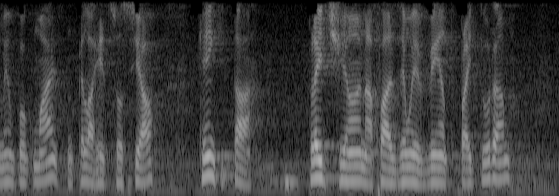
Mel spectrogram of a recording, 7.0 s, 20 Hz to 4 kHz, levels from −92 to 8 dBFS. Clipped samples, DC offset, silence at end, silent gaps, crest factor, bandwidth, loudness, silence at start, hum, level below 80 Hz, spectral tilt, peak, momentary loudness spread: under 0.1%; under 0.1%; 0.1 s; none; 20 dB; 4 kHz; -36 LUFS; 0 s; none; -62 dBFS; -5 dB/octave; -16 dBFS; 14 LU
